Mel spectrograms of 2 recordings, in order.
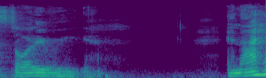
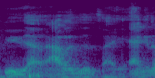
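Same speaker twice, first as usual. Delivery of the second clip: whispered aside; 12 semitones lower, 15 dB quieter, faster than usual. Real, not acted.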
